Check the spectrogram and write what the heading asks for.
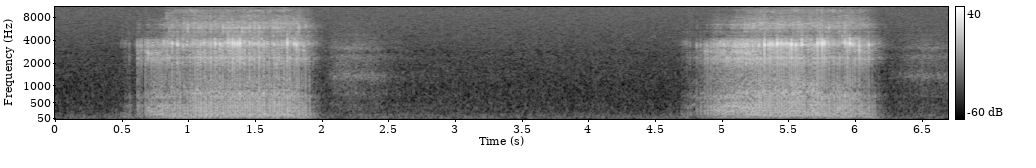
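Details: Two long, loud, rough rattling snores on inhalation about four seconds apart, with quiet breathing between them: typical snoring.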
